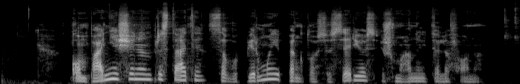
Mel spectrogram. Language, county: Lithuanian, Vilnius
